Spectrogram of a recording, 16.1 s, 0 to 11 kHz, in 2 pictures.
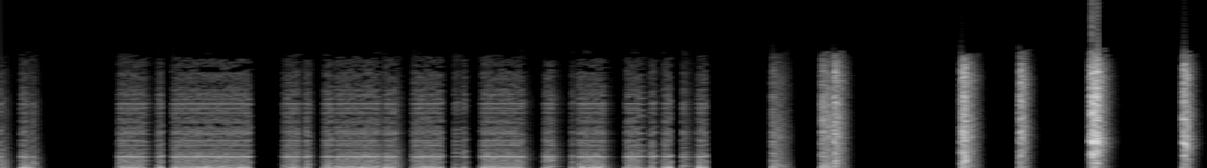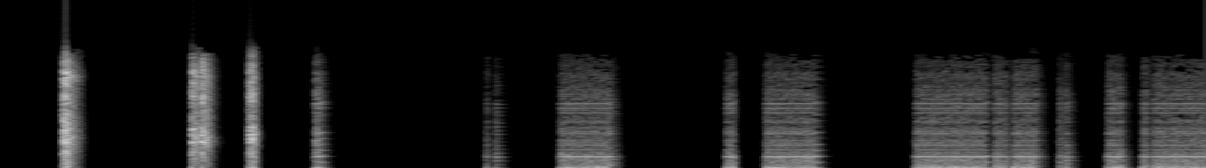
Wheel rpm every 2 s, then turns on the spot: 0, 0, 20, 220, 110, 0, 0, 0.
none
